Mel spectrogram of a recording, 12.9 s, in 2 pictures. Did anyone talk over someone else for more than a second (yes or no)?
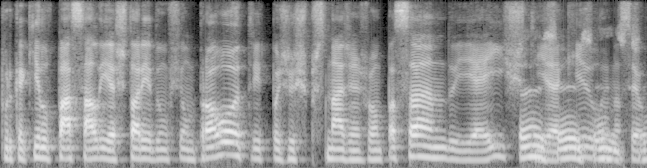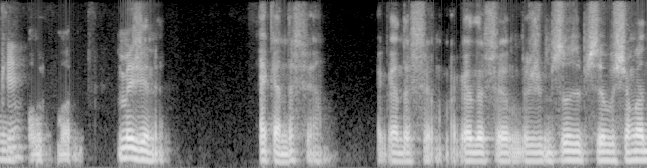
yes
